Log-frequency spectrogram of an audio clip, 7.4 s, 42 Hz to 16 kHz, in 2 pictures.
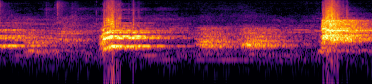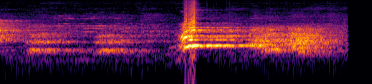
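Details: Dog barking, recorded 3/8/19: three loud, harmonic barks spaced roughly two seconds apart, each followed by a trailing tonal whine, over a faint murmur of background sound.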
